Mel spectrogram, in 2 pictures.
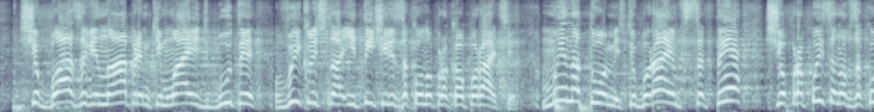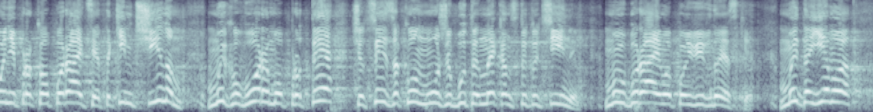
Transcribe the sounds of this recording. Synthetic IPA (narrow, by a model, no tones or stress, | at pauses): ʃt͡ʃɔbɑzɔʋʲinɑpɾʲɐmkɪmɑjʊtʲbut̪ɪʋɪklʲʊt͡ʃnɐit̪ɪt͡ʃeɾʲizːɐkɔnʊpɾɔkɔːpeɾɑt͡sʲḭjʊ̰ | mɪnɐt̪ɔmʲːisʲtʲʊbɪɾɑjemwsɛt̪ɛ | ʃt͡ʃɔpɾɐpɪsɐnɐwzɐkɔnʲipɾɔkɔːpeɾɑt͡sʲijɐt̪ɐkɪmt͡ʃɪnɔmːɪɦɔʋɔɾɪmɔpɾɔt̪ɛʃt͡ʃɔt̪sɛjzɐkɔnmɔʒɛbut̪ɪnɛkɔnst̪ɪt̪ʊt͡sʲijnɪm | mɪʊbɪɾɑjemɔpɔjʋʲiʋnɛskʲḭmɪd̪ɐjɛmɔ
